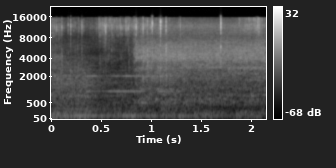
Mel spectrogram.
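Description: Steady low outdoor background rumble, with a faint click about one and a half seconds in.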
